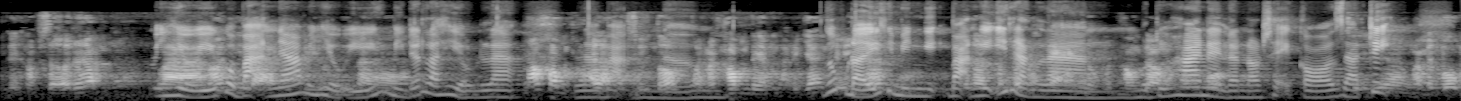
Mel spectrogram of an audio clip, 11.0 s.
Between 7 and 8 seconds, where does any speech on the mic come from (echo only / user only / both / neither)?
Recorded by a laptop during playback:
both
